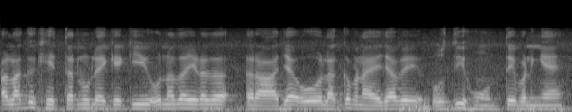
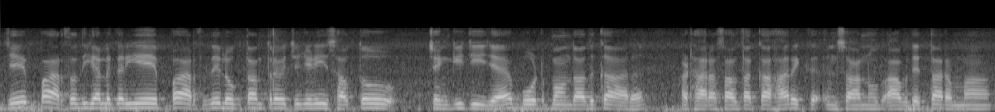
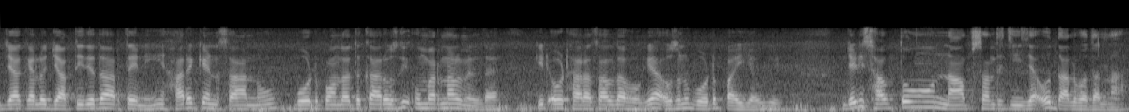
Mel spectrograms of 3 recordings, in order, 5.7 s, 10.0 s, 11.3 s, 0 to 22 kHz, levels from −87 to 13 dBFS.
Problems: background sounds at intervals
